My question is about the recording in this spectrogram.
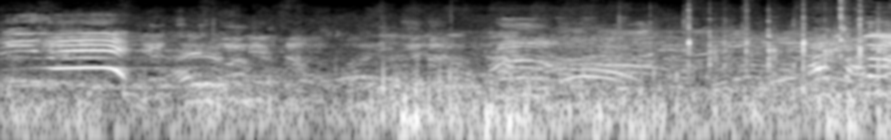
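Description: High-pitched children's voices shouting on an outdoor football pitch: one loud, drawn-out shout at the start, then scattered shorter calls.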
